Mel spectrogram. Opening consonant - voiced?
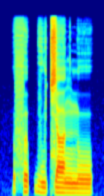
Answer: no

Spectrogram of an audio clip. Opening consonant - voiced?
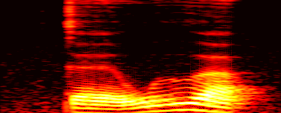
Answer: no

